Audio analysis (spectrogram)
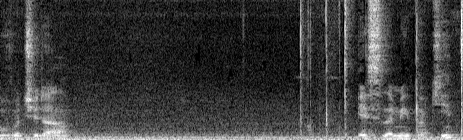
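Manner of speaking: low, soft voice while working; halting, hushed talk to oneself; absorbed self-talk. Real, not acted. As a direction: think aloud quietly while fixing a mistake. Fixing his own error while recording.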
